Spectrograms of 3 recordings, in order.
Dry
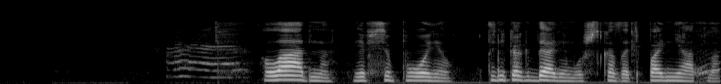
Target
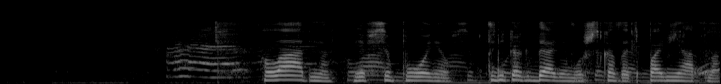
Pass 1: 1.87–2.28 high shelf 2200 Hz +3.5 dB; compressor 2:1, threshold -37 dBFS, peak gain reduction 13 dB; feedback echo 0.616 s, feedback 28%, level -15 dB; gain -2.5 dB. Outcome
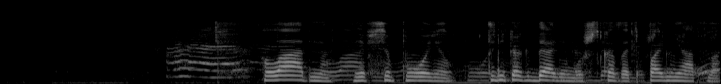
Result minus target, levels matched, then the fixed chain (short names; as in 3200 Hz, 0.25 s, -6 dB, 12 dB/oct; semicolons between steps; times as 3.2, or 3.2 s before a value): echo 0.211 s early
1.87–2.28 high shelf 2200 Hz +3.5 dB; compressor 2:1, threshold -37 dBFS, peak gain reduction 13 dB; feedback echo 0.827 s, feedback 28%, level -15 dB; gain -2.5 dB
